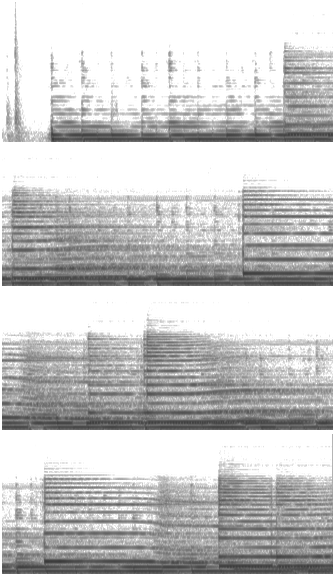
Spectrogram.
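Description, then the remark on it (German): A music track plays on a radio show, steadily and loudly after a brief silent start, with thick, echoing, effect-laden sustained tones and chords that shift every few seconds. No one speaks. “Ähm, bevor wir die Sendung ganz abschließen und zum Veranstaltungskalender kommen, wie immer, hören wir nochmal ein bisschen Musik.”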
